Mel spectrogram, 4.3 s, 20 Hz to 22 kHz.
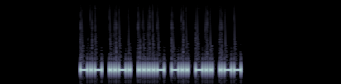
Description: Morse code, heard as a keyed tone, about 40 wpm, 700 Hz. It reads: KF4DDW
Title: USA Call Signs - 6 Characters - 6x Character Spacing - 40wpm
